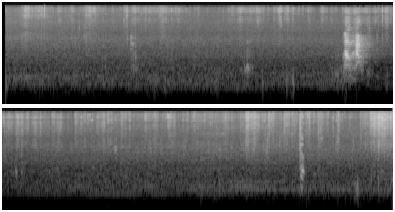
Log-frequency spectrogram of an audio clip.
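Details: Dani, a pet dog playing roughly with another dog, Bentley, lets out a single short, harsh, noisy vocal burst midway through an otherwise quiet stretch, with faint rustling and a low hum in the background.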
